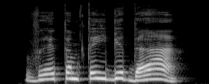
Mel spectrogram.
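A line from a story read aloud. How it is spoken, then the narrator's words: Exclaimed. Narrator (Russian): воскликнул Клёст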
